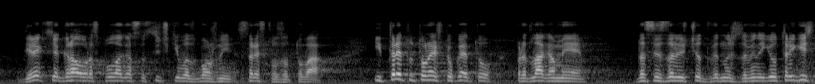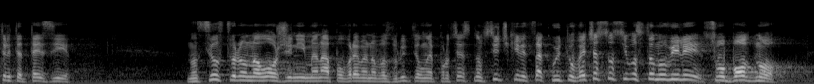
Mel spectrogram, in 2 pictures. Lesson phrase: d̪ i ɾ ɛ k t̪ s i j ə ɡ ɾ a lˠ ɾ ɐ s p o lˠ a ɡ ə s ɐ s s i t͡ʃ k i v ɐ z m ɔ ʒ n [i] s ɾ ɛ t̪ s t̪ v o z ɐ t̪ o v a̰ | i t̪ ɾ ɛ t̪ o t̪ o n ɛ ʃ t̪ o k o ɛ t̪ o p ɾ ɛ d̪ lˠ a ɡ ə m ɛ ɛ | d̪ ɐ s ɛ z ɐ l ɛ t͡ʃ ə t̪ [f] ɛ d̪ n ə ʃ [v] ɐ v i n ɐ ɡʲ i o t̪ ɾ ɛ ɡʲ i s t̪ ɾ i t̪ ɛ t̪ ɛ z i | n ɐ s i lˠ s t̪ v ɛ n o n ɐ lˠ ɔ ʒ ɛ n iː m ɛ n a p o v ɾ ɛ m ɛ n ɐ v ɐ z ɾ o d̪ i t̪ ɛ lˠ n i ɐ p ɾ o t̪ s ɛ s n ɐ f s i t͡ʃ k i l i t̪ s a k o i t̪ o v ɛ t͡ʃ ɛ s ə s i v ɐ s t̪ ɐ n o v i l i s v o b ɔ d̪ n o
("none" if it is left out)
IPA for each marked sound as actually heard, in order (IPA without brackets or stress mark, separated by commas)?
i, v, z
